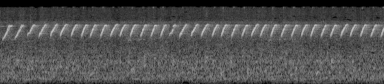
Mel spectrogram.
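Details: High, rapid, machine-like trill from an oriental white-eye, the long 'nembak panjang' master style used for training caged birds, with evenly repeated sharp chips throughout and gentle water hiss behind.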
